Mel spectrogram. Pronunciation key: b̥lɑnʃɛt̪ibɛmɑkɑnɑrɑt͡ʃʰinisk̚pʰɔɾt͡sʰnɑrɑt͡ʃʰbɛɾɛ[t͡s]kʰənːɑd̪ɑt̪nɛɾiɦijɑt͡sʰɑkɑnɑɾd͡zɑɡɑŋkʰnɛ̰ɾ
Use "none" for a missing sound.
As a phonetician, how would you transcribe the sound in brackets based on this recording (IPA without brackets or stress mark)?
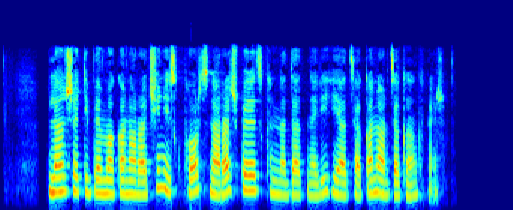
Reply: t͡sʰ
